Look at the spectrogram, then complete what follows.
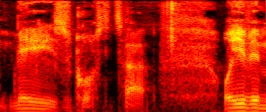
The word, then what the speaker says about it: Mazee: I probably have like Mazee across the top. Or even Mazee, I guess. Or do it like with the dictionary pronunciation on it. Yeah, right. Yeah, pretty much. Mazz pronounced Maze.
